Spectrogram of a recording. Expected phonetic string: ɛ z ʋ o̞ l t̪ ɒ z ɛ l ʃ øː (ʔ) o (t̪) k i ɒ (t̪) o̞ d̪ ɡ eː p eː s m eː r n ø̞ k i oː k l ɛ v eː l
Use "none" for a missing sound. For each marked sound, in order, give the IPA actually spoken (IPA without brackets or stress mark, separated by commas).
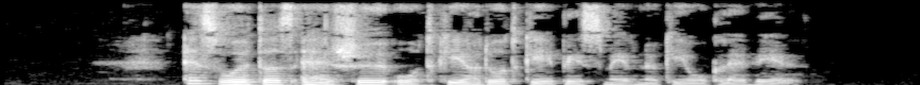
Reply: ʔ, t̪, d̪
